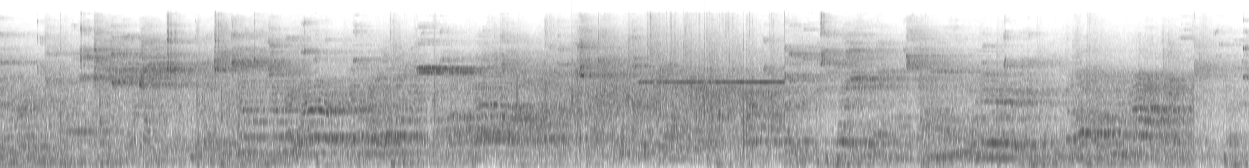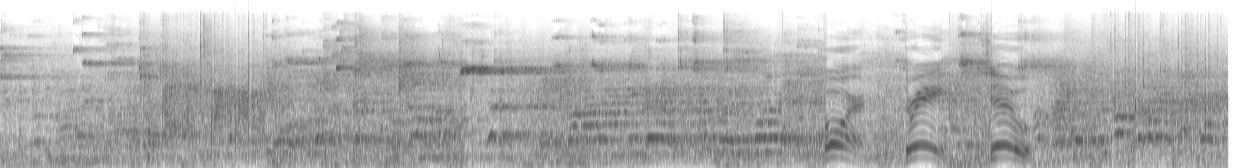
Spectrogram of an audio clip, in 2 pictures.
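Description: Live sound of an indoor basketball game echoing in a large gym: a ball bouncing on the hardwood court and players' indistinct voices calling out. A high steady whistle blast of about two seconds comes about a third of the way in, and sneakers squeal on the court a few times near the end.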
